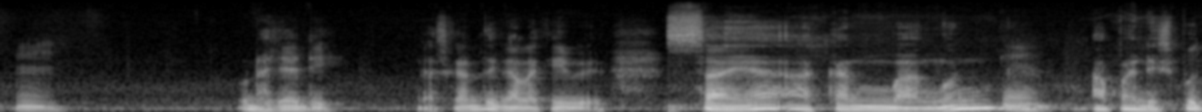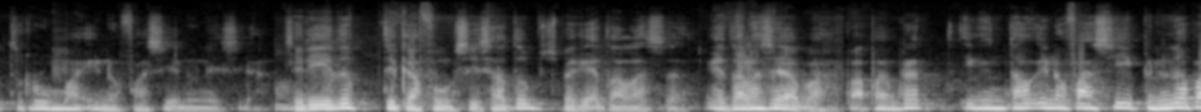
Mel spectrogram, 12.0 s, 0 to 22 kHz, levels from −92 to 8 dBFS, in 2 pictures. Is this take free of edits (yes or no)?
no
